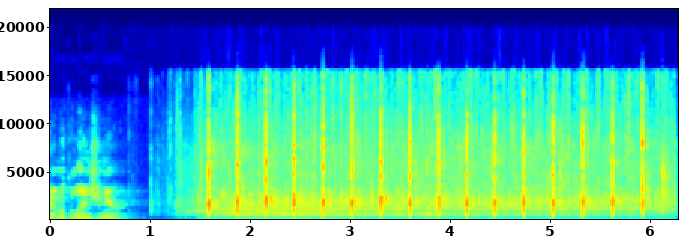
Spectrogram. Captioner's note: audience cheering and clapping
